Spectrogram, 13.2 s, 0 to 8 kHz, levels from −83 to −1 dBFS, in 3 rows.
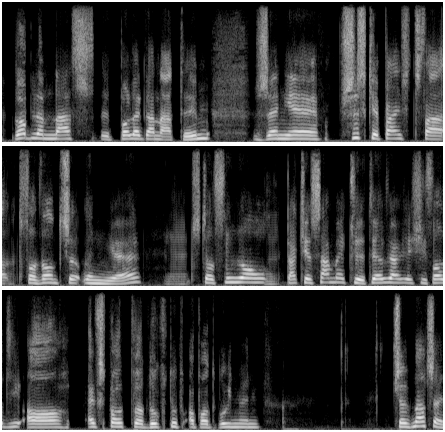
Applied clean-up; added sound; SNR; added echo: neural diffusion model UNIVERSE++.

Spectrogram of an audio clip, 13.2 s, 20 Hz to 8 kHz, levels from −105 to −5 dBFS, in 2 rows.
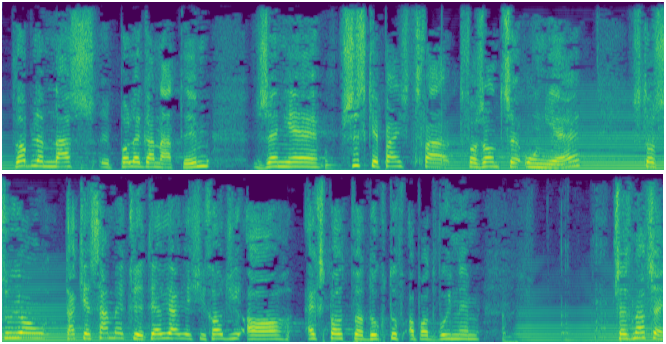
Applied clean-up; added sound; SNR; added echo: none; Wind instrument, woodwind instrument; 15 dB; none.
